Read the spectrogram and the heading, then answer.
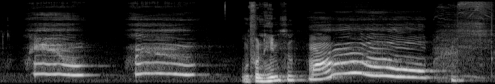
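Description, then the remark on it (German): A person imitates cats wailing in plastic carrier boxes in a car: several drawn-out, mournful yowls, fairly loud, the last ones longer and sliding in pitch, with a few brief spoken words in between. “Monsieur in seiner Box, so Plastikboxen, macht so das ist unglaublich, wie die klingen”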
